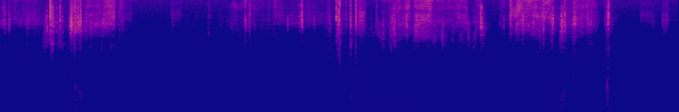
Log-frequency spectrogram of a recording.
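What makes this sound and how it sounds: Fingertips turn the thin, crinkly pages of a large open textbook, producing bright rustling and crinkling bursts. Two denser flurries of page noise are separated by a quieter stretch of soft paper handling, with a sharp crisp snap near the end.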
